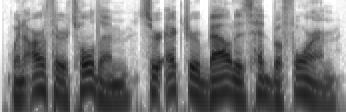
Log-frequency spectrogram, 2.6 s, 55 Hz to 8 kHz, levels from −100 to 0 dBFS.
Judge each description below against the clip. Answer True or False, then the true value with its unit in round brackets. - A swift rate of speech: True (255 wpm)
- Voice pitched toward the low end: True (115 Hz)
